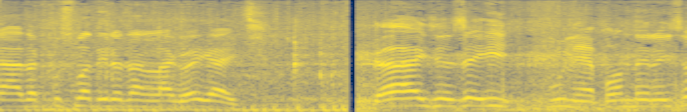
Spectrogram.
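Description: Talking, not caught by the transcript, over a steady low rumble, broken by a sudden momentary dropout at an edit about two seconds in.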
